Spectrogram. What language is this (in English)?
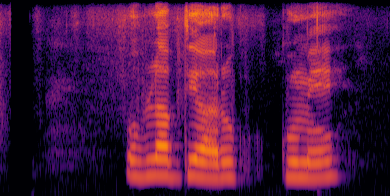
Nepali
